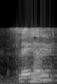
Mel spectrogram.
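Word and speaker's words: Tzadik: Tadzik? Is that his label? – Yeah, well, how do you say it? Zadik? Or Zadik? – Okay. Yeah.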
